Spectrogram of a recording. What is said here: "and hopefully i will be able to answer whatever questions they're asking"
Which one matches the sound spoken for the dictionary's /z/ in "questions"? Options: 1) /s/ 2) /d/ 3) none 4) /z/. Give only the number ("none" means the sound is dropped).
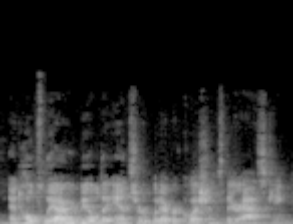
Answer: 4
